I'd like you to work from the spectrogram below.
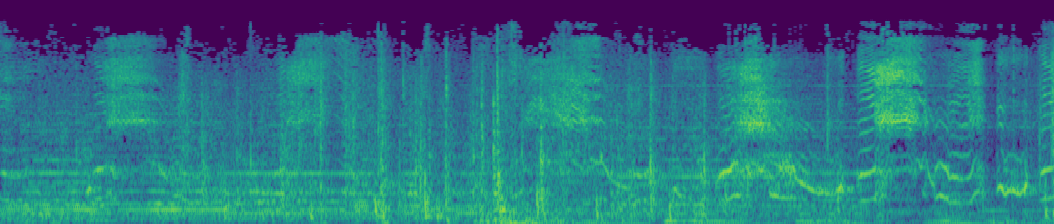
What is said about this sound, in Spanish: Carolina se acerca a una habitación donde llora su hija.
